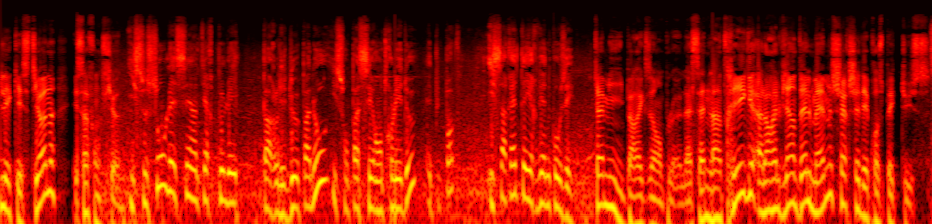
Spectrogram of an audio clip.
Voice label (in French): pub pour enfants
